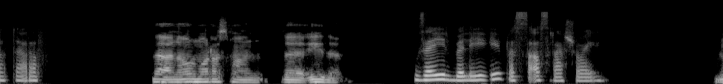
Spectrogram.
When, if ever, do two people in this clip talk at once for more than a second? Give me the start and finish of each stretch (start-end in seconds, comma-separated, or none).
none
